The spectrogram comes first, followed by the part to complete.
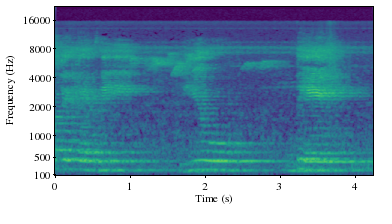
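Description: A woman's voice speaking slowly in three long, drawn-out syllables, in a chant-like way, in time with the pronouns "we", "you" and "they" being written on a whiteboard.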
